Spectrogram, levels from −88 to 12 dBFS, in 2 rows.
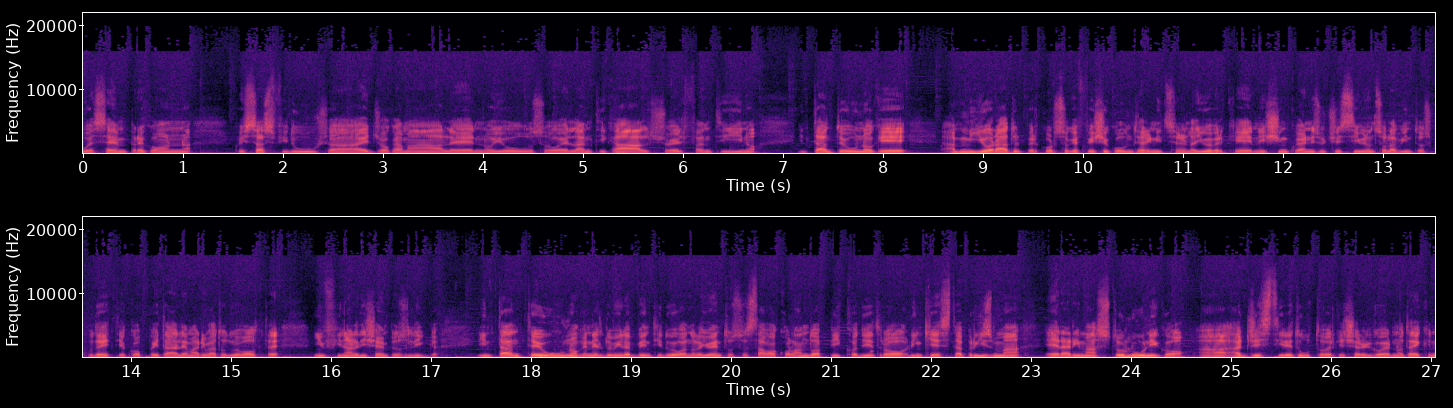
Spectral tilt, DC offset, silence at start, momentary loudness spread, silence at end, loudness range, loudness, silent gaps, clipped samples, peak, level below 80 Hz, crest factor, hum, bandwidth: -4.5 dB/octave; under 0.1%; 0 s; 9 LU; 0 s; 4 LU; -23 LUFS; none; under 0.1%; 0 dBFS; -48 dBFS; 24 dB; none; over 20 kHz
